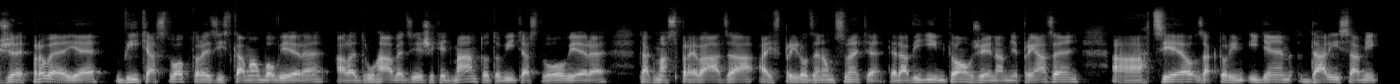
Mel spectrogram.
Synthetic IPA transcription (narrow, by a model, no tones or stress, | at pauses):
ʒɛpr̩ʋɛːjɛʋiːcast̪ʋɔk̚t̪ɔɾɛːziːskaʋamʋɔʋɪɛɾɛalɛd̪ɾuɦaːʋɛd͡zjɛʒɛkɛɟmaːmt̪ɔt̪ɔʋiːcast̪ʋɔʋɔʋɪɛɾɛt̪aɡmaspɾɛʋaːd͡zaʔajfpɾiɾɔd͡zɛnɔmsmɛcɛ̰t̪ɛd̪aʋiɟiːmt̪ɔʒɛjɛnamɲɛpɾɪazɛɲʔat͡sɪɛlzakt̪ɔɾiːmiɟɛmd̪aɾiːsami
